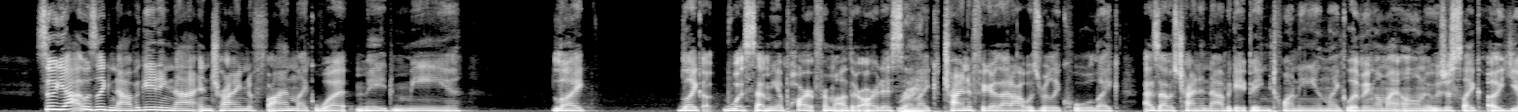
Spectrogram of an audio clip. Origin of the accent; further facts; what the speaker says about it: Phoenix, Arizona, United States; growing up in Phoenix, I was doing music like all throughout high school, and I went to performing arts school.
